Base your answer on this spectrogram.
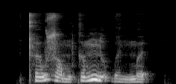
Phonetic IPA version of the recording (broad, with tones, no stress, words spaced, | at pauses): t̪ʰə˨˦w zɔ˧˩mkə˨˦mɲo̰˧˨ ɓə̤˨˩nmə˨˩t̚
